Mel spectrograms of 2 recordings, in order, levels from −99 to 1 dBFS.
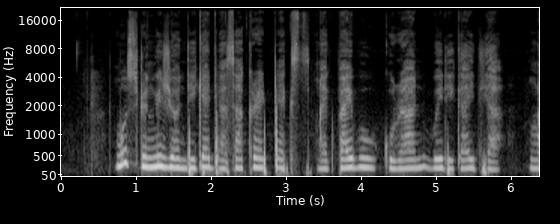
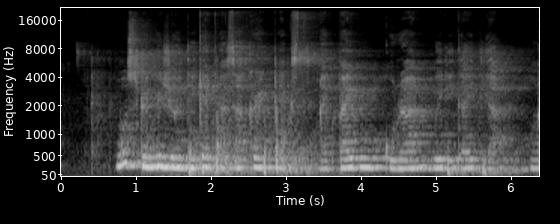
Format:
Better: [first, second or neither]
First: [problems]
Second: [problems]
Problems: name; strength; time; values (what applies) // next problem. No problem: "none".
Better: first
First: none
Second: room echo; dies away in 1.5 s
